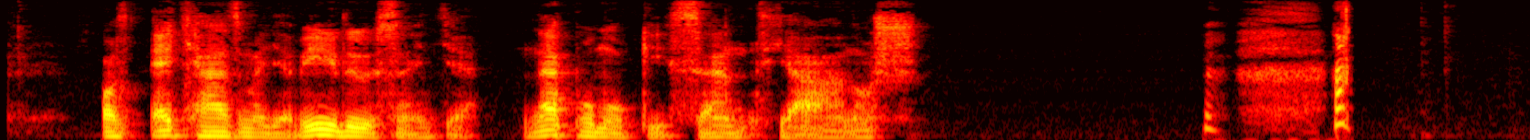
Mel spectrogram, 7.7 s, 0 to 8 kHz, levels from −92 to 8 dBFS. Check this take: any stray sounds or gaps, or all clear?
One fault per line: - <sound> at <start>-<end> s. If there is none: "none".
- sneeze at 6.0-6.8 s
